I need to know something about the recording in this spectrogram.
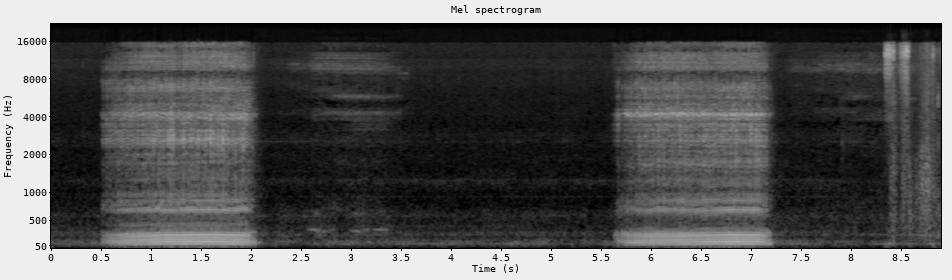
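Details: French Bulldog asleep in Chuncheon, snoring: two low, rattling, rumbling snores about five seconds apart, each lasting roughly one and a half seconds, with soft breathing between.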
